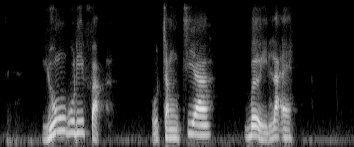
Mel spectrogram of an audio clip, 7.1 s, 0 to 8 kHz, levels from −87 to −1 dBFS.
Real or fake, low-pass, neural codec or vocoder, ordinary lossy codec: fake; 7.2 kHz; codec, 16 kHz, 6 kbps, DAC; Opus, 16 kbps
